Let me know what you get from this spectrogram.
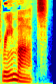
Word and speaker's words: Rimac: The Nevera is a next-generation hypercar designed and produced by Croatian automotive manufacturer Rimac Automobili, pronounced Rimac.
